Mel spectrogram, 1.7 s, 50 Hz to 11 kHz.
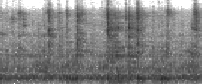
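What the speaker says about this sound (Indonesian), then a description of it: "Kecepatan alat mixer kita tambahkan ke posisi gigi 2 ya." An electric mixer kneads doughnut dough at a low speed setting, giving a steady, close motor whir with a faint rhythmic churn and no voices.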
